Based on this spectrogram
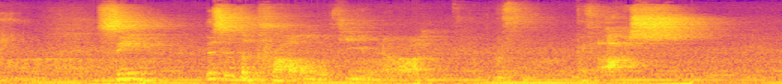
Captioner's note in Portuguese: exasperado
